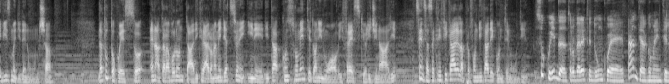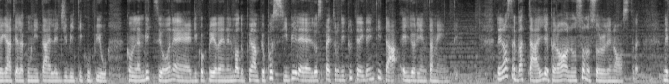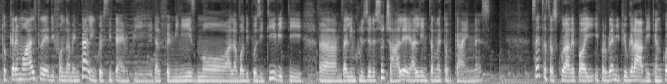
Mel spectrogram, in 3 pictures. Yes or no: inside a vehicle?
no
